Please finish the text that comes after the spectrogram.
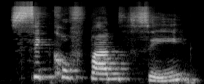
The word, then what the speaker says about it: sycophancy: Sycophancy, and yes, that's the correct pronunciation of that word.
